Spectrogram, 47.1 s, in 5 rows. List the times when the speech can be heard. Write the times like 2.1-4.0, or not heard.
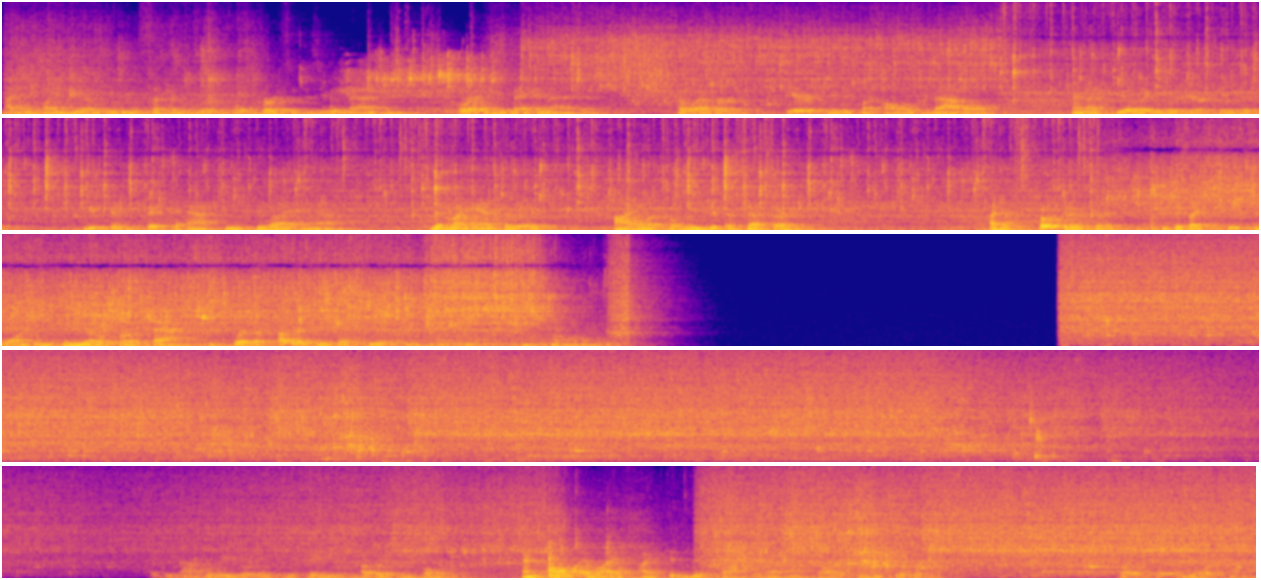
0.0-15.4, 16.8-21.8, 38.8-44.8, 46.0-47.0.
